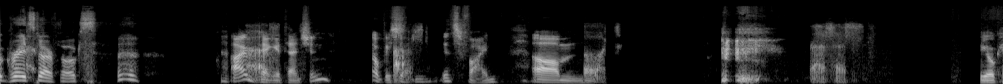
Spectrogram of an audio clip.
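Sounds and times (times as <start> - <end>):
speech: 0.0 - 1.6, 2.2 - 6.3, 7.2 - 8.8, 9.8 - 10.0
person clearing throat: 4.0 - 4.2, 7.2 - 8.6.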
